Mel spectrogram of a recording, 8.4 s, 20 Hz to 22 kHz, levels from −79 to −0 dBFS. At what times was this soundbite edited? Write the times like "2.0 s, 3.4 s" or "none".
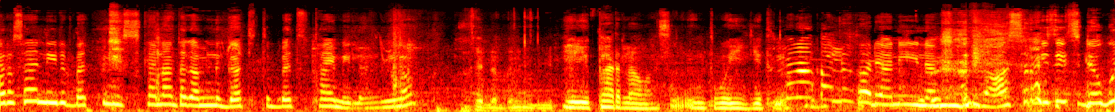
3.5 s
